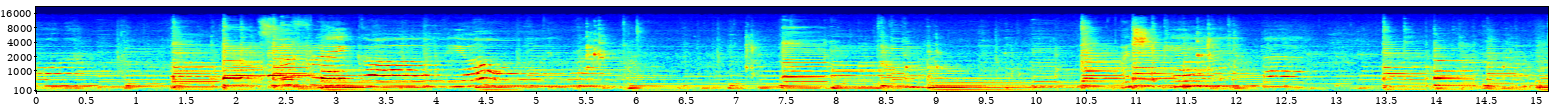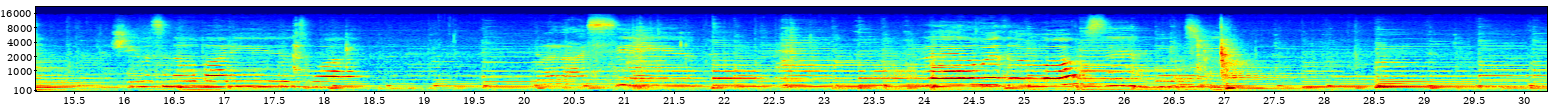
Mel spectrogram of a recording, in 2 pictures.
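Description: Ukulele and two acoustic guitars playing together: a picked melody line over chords, with no words sung.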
